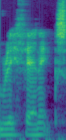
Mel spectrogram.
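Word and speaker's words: Rey Fénix: I blame Dasha for that pronunciation, but I'm now going Rey Fenix on that, even though here it be Phoenix.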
